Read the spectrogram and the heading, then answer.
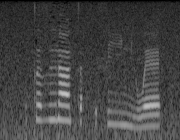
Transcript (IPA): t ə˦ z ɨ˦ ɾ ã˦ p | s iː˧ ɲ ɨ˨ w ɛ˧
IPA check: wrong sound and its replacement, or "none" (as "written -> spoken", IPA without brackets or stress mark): p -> t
